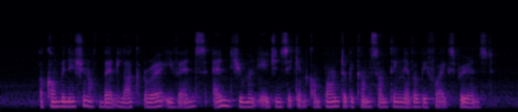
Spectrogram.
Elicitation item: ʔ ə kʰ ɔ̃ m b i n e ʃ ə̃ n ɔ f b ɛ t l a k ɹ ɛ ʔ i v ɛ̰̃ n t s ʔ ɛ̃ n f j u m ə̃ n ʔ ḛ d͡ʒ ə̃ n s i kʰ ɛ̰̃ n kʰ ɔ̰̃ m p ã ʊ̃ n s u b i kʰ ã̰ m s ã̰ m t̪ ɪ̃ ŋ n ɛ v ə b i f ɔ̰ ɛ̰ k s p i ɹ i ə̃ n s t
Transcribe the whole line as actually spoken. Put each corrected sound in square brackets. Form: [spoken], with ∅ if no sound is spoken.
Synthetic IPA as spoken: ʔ ə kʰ ɔ̃ m b i n e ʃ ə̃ n ɔ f b ɛ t l a k ɹ ɛ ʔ i v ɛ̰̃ n t s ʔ ɛ̃ n [h] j u m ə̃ n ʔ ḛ d͡ʒ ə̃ n s i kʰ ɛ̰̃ n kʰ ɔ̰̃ m p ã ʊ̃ n [t] u b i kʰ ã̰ m s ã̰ m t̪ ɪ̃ ŋ n ɛ v ə b i f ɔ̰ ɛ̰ k s p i ɹ i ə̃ n s t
